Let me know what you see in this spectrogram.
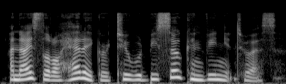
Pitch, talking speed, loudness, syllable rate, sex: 225 Hz, 250 wpm, -17 LUFS, 6.5 syllables/s, female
